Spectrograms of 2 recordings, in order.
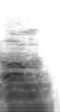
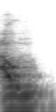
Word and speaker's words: Om: So, very nicely pointing out that Om is to be pronounced Eka Aksharam, one syllable. So, which means what? Om. Not Aum, not AUM. There are so many people who pronounce so many ways, but Om is Eka Aksharam, Om.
